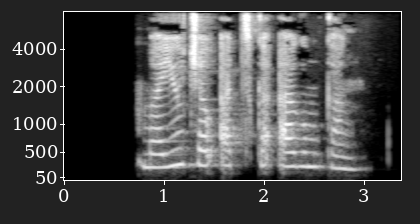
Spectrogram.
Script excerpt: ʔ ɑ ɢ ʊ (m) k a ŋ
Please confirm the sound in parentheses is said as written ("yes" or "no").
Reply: yes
